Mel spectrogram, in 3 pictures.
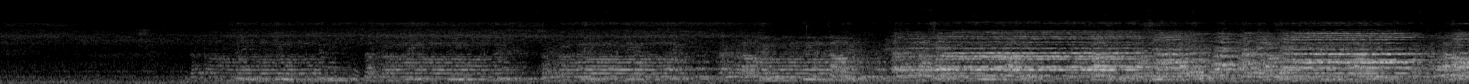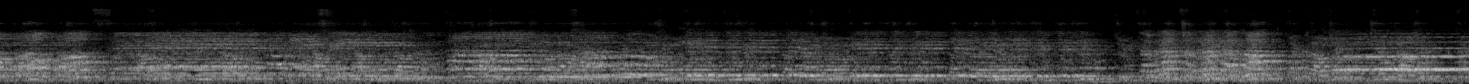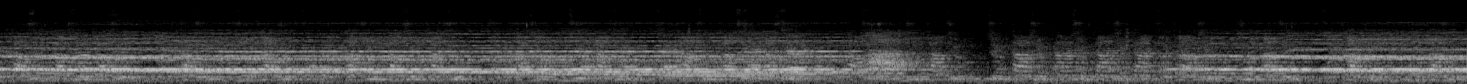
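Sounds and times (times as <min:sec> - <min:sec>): mixed choir singing chords: 0:01.8 - 0:44.0.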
